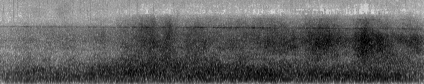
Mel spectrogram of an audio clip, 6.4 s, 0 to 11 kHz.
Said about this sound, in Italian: Prendiamo un aereo, anzi, prendete un aereo immaginario con me e andiamo a 17.000 km di distanza vi voglio portare in Nuova Zelanda, facciamo un bel viaggio in aereo e poi torniamo indietro in Italia.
